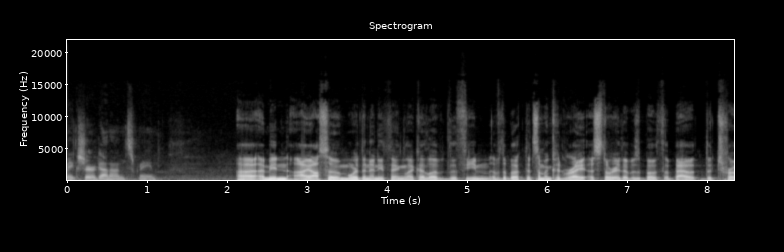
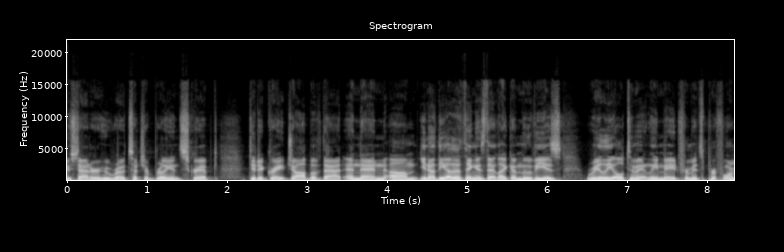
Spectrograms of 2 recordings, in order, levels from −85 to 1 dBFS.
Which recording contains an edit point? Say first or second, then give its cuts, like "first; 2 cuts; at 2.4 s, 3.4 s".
second; 1 cut; at 3.4 s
